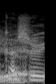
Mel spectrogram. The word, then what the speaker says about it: Kazuo: Kazuo Ishiguro. Kashu. You gotta say Kashu Ishiguro. Okay.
